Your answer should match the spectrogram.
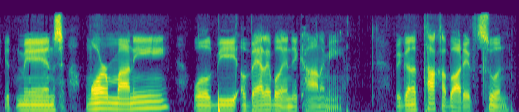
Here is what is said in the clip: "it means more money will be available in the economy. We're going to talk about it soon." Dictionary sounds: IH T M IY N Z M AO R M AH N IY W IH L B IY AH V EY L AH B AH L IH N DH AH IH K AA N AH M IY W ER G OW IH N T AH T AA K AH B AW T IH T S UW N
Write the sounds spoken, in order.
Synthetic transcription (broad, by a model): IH T M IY N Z M AO R M AH N IY W IH L B IY AH V EY L AH B AH L IH N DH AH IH K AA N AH M IY W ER G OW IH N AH T AA K AH B AW T IH T S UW N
